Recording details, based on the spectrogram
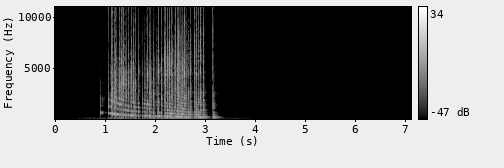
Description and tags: Toy accordeon Tube
A dollar store rubber accordeon plastic toy
Rode ntg2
